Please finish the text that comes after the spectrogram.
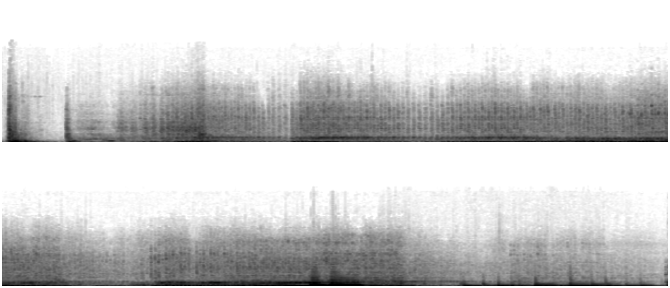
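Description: A car engine turns over and settles into a deep rumbling idle, then a horn sounds in tones around the end as the engine keeps running, before the car drives off.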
